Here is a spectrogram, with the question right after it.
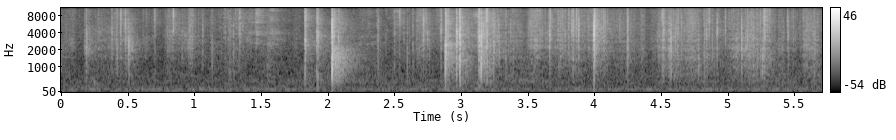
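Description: Bare fingertips and hands crumble, squeeze and rub chunks of orangey-red dyed SPRI gym chalk (magnesium carbonate) into powder on a glass surface. Soft, bright, dry crinkling and gritty rubbing are broken by irregular sharp crackling snaps as the pieces give way.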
